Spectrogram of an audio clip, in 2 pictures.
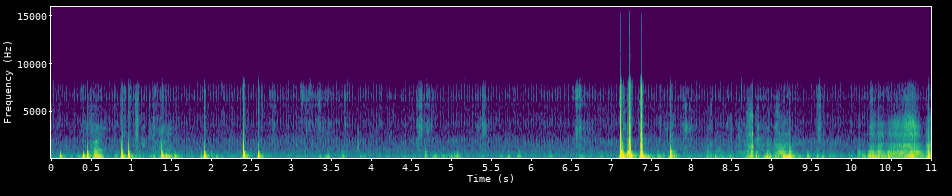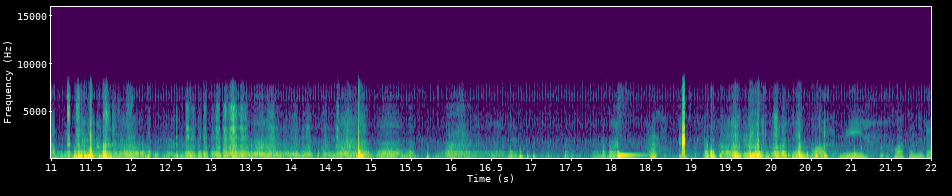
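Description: Phone microphone handling noise as the phone swings in a walker's hand: scattered taps and clicks, a quick cluster of loud knocks about seven seconds in, then long stretches of rubbing and scraping against the microphone.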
